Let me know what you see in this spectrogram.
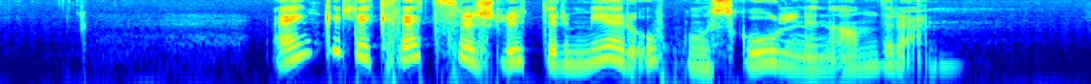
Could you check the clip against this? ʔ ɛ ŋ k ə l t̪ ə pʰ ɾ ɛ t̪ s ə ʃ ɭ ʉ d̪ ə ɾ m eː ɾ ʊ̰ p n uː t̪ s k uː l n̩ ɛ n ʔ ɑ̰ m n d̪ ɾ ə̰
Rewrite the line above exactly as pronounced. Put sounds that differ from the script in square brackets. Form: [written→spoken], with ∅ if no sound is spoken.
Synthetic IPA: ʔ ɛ ŋ k ə l t̪ ə [pʰ→kʰ] ɾ ɛ t̪ s ə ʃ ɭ ʉ [d̪→t̪] ə ɾ m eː ɾ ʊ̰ p [n→m] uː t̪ s k uː l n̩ ɛ n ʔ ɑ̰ [m→∅] n d̪ ɾ ə̰

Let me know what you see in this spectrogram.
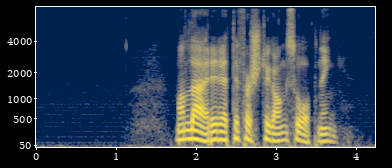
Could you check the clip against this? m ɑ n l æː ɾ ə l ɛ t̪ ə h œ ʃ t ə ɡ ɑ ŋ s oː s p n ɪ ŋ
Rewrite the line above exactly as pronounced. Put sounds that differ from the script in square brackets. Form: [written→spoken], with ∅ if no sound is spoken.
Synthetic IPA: m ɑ n l æː ɾ ə [l→ɾ] ɛ t̪ ə [h→f] œ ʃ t ə ɡ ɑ ŋ s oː [s→∅] p n ɪ ŋ

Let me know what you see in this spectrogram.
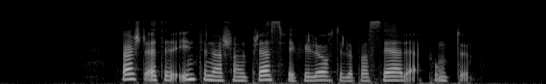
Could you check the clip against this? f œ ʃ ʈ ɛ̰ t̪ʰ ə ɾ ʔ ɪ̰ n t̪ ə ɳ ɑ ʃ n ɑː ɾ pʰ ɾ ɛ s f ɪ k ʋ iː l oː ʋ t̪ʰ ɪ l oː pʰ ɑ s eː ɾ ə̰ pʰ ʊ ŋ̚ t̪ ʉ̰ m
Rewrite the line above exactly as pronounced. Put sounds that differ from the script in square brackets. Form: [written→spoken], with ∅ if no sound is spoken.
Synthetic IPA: f œ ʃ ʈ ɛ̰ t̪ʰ ə ɾ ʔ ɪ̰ n t̪ ə ɳ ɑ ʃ n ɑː [ɾ→l] pʰ ɾ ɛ s f ɪ k ʋ iː l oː ʋ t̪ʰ ɪ l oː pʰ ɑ s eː ɾ ə̰ pʰ ʊ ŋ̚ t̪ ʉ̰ m

